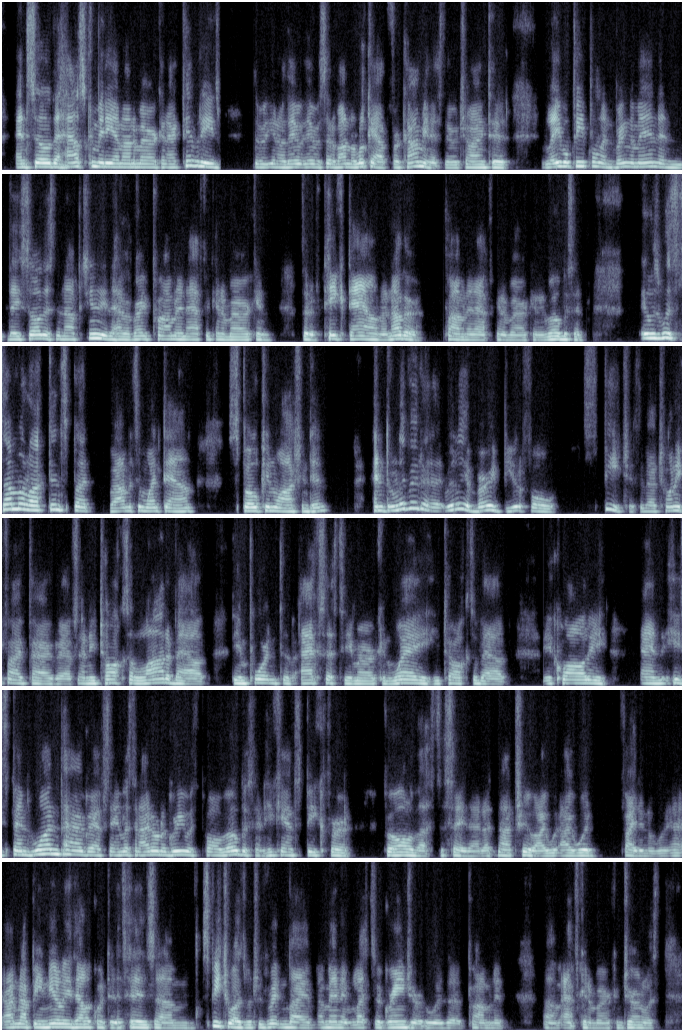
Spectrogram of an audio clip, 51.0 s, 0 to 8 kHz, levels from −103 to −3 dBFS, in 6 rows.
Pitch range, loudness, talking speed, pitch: 135-175 Hz, -22 LUFS, 185 wpm, 150 Hz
